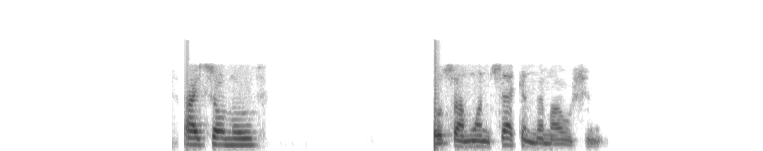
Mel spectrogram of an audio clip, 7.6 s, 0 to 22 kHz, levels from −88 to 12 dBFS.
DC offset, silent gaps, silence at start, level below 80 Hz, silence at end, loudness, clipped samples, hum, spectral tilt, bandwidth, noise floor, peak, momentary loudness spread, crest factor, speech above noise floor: under 0.1%; 2.69-2.79 s, 2.85-3.66 s, 3.73-4.32 s; 1.85 s; -64 dBFS; 1.65 s; -22 LUFS; under 0.1%; none; -6 dB/octave; 4.6 kHz; under -90 dBFS; -6 dBFS; 20 LU; 20 dB; over 69 dB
